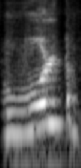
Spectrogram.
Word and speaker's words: Bouveault: Pronunciation is बुवोल्ट blank, BLANC, BOUVEAULT, बुवोल्ट blank reduction.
